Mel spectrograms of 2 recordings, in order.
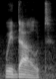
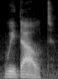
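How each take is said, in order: Both takes have the same delivery.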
